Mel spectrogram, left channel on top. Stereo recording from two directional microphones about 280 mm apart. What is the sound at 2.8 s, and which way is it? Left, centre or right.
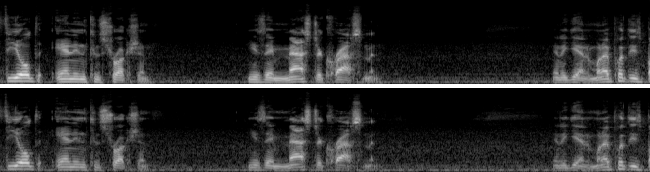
Speech, left.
